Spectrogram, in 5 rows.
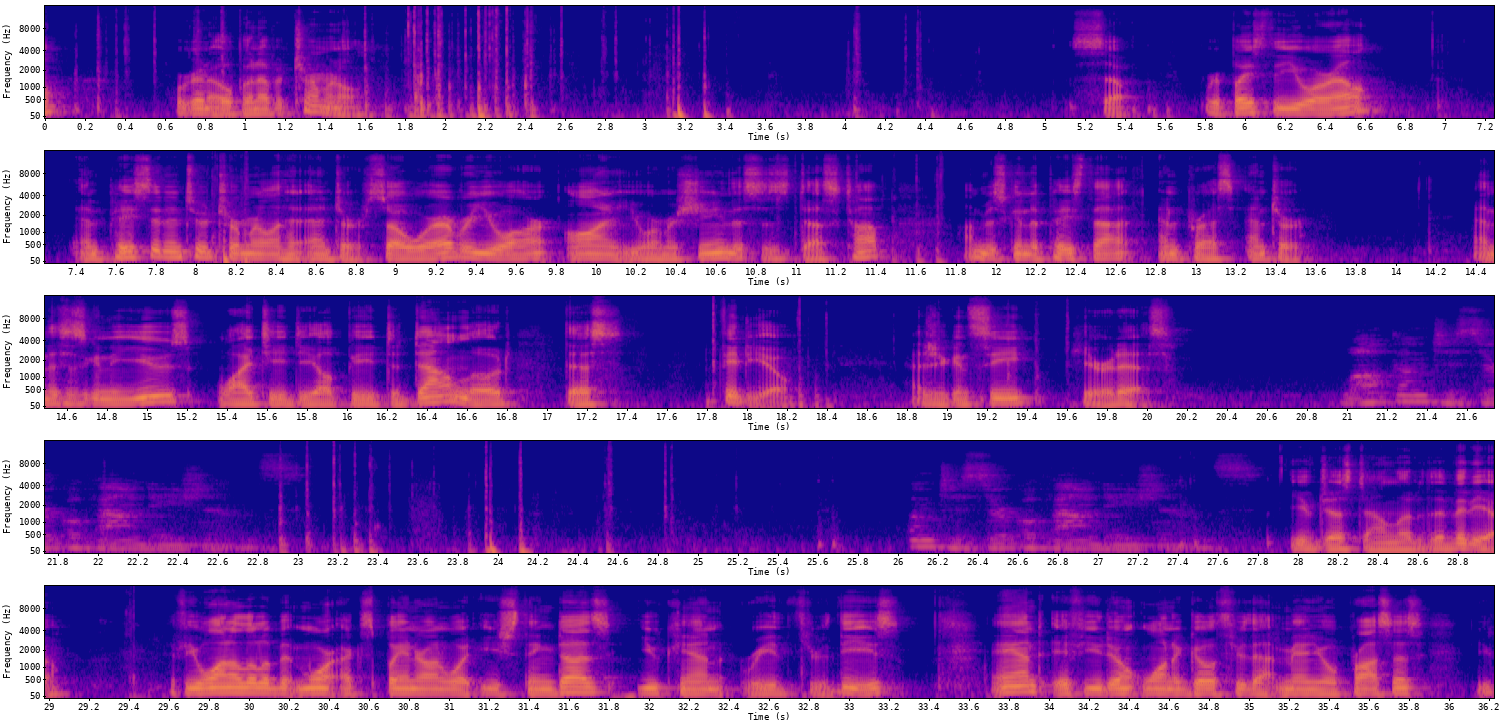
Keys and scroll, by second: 0.1 super+space, 0.8-2.8 typing, 1.0 Return, 3.1 super+Tab, 8.2 super+Tab, 11.6 super+v, 12.3 Return, 19.3 space, 22.9 space, 23.9 super+Tab.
